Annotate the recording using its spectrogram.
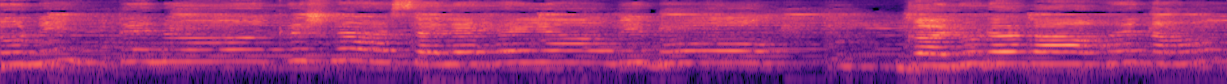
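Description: A girl singing a devotional song to Krishna, solo voice, holding long notes with small wavering ornaments.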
